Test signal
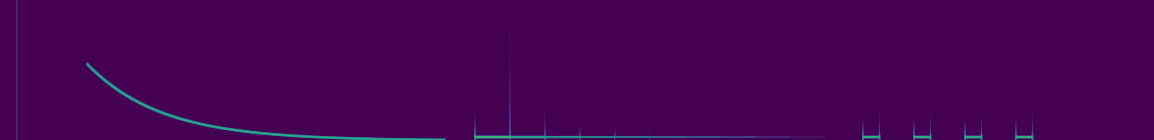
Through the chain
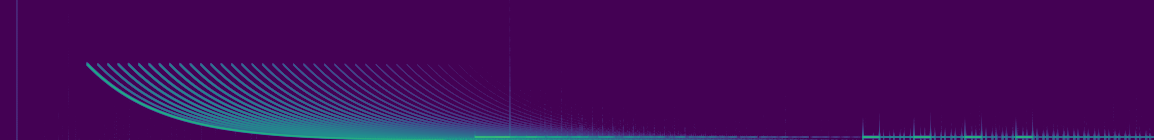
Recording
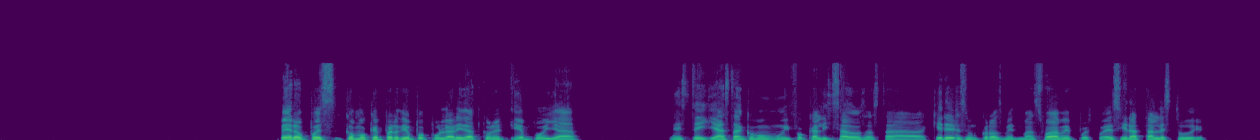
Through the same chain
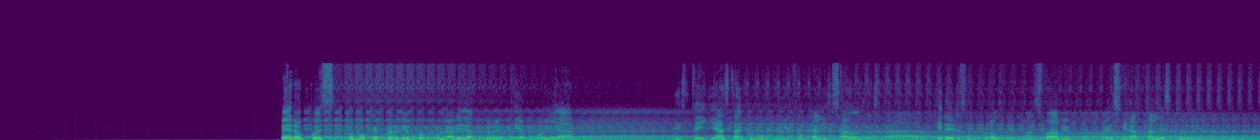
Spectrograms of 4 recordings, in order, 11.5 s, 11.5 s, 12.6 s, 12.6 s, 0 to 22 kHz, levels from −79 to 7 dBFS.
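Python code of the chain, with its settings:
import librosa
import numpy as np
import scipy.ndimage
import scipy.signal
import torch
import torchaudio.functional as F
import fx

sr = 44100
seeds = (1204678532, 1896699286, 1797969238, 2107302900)

y = fx.dmg_crackle(x, sr, seeds[0], per_s=100.0, level_db=-50.0)
y = fx.echo_swell(y, sr, ms=103, loudest=5, wet_db=-13.0)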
